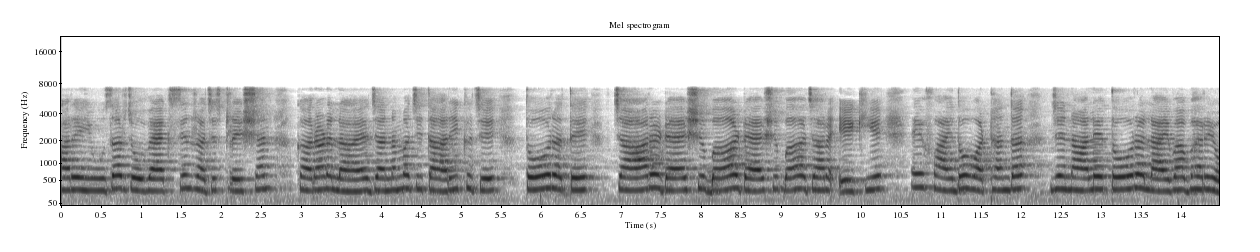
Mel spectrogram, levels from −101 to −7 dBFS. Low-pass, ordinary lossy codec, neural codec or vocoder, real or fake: 7.2 kHz; none; none; real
